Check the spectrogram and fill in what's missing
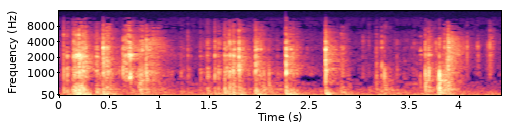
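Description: A utility-knife blade shaves curls off the end of a solid green oval bar of soap. Repeated short, crisp scraping and cutting strokes come through as bright, dry rasps with little ring.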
